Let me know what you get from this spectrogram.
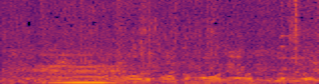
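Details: Cattle at an Indian cow market moo with a steady, low, drawn-out tone lasting under a second, followed by faint overlapping lowing and murmuring market voices in the background.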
